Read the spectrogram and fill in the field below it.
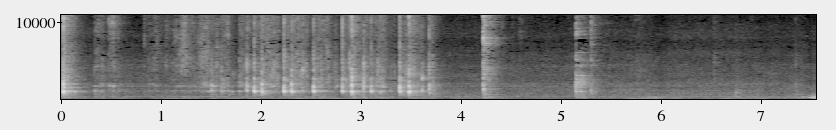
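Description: Spoon clinking and scraping in a bowl while mixing spices and mustard oil for a steamed egg dish, a busy run of close metallic taps that thins out into a few isolated clinks.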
